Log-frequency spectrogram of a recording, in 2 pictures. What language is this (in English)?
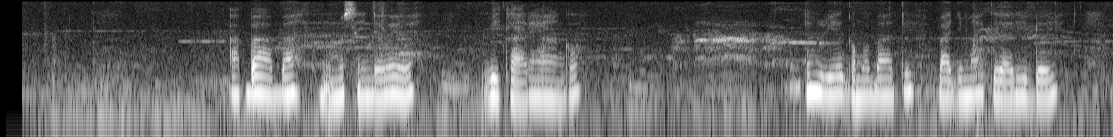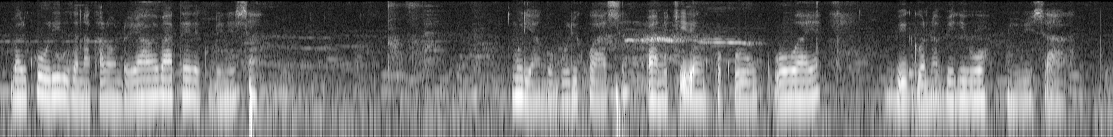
Masaaba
